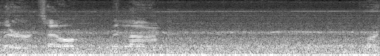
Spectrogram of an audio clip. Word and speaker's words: Milan: Yes, I'm going to call it Milan, not Milan.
